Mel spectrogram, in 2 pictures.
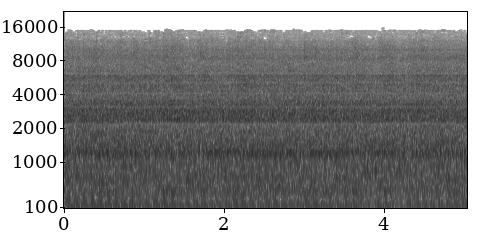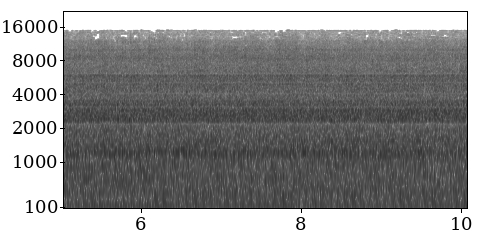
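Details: Champion 3000 W generator, brought in as a non-starter, running after service with a disliked choke adapter; tested good days earlier, likely low hours since last tune-up. Steady, even buzz at constant loudness, no surging or misses; normal running.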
